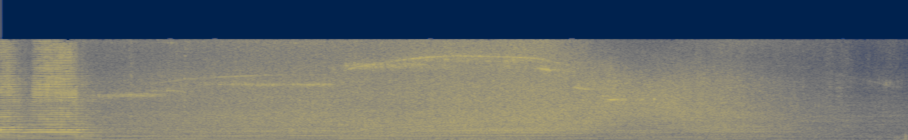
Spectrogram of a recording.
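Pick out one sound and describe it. A diesel railcar mover's engine revs up and rumbles.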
